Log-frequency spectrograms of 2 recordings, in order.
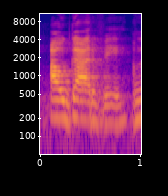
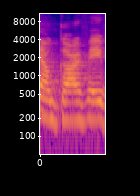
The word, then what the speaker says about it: Algarve: south of Portugal the alar I'm not going to say Algarve because I speak Portuguese thank you very much how do you say in Portuguese Algarve alari alari alari but this place has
